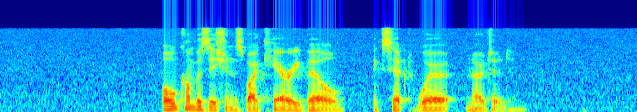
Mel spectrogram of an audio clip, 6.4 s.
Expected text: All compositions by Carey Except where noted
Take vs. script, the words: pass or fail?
fail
